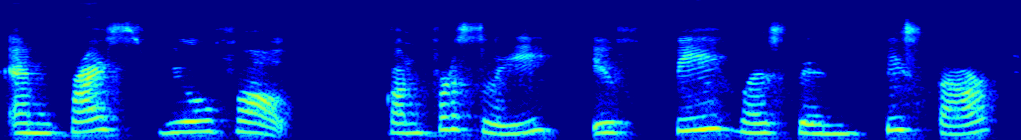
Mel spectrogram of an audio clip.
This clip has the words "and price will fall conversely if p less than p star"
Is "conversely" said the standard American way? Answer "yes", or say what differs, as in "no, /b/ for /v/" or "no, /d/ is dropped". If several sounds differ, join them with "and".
no, /f/ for /v/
